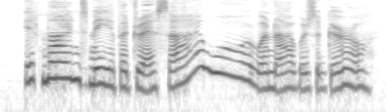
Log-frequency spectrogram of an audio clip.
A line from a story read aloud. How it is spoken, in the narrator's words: sighed Cousin Sophia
